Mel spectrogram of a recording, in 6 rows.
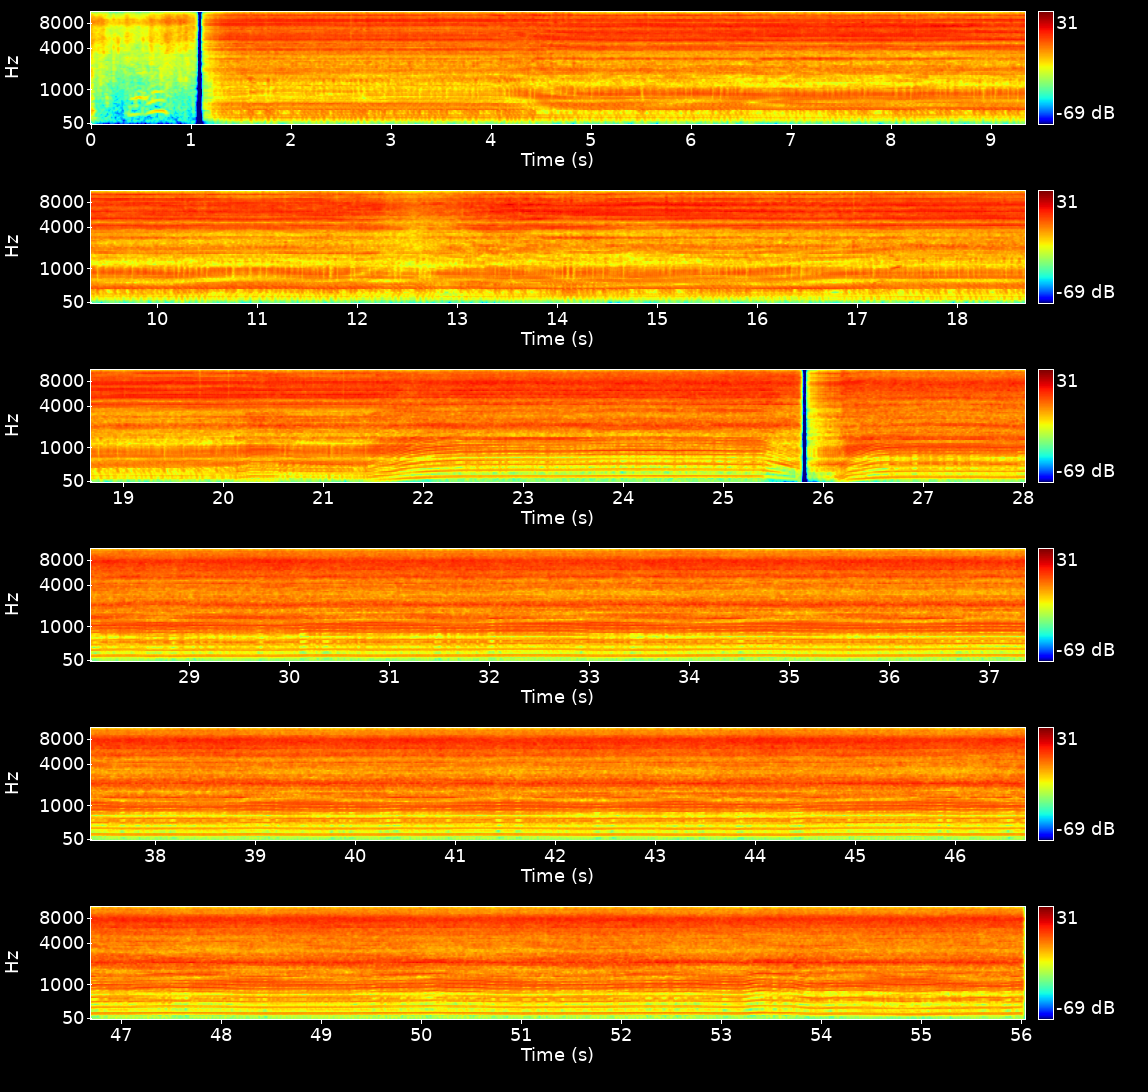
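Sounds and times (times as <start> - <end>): chainsaw cutting wood: 0.0 - 56.0.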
